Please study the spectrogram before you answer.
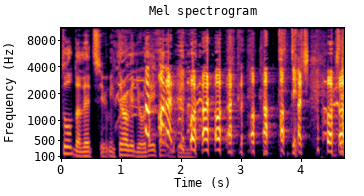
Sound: laughing

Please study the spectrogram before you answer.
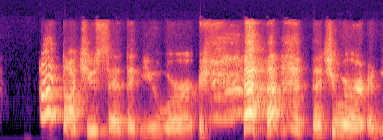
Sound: laughing

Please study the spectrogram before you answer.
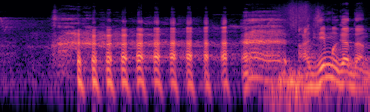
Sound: laughs heartily

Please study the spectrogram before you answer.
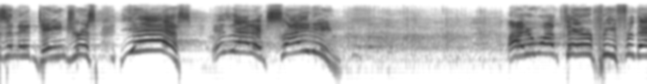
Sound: congregation applauds

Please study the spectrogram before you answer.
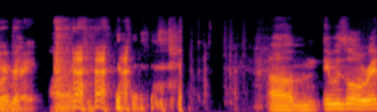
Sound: laughs loudly

